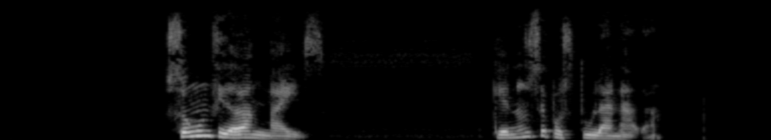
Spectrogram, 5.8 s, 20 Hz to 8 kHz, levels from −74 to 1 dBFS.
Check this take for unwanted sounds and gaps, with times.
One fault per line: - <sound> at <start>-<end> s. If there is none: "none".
none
